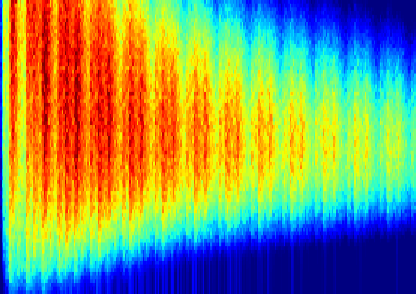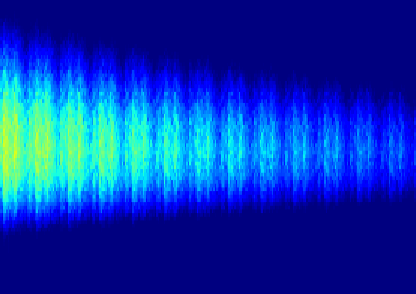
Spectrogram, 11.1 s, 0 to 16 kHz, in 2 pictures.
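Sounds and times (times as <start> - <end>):
crashed cymbal effect at 140: 0.0 - 2.4.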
